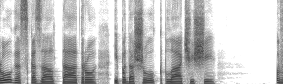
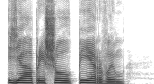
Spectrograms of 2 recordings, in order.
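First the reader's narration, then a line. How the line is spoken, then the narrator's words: Sleepy voice. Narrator (Russian): он не успел совсем проснуться и сонным голосом сказал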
